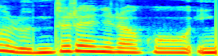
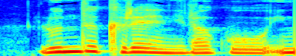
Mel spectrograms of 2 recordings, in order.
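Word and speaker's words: Lundgren: 근데 이게 구스타브 룬드렌이라고 읽는 경우도 있고 구스타브 룬드그렌이라고 읽는 경우도 있더라고요. 검색을 하실 때 참고를 하시면 좋을 것 같고요.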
